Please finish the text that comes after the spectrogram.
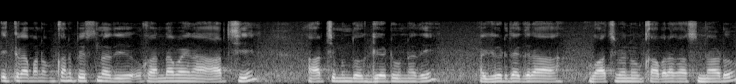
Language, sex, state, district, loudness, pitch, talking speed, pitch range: Telugu, male, Telangana, Nalgonda, -13 LUFS, 140 Hz, 65 wpm, 135-155 Hz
